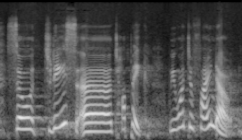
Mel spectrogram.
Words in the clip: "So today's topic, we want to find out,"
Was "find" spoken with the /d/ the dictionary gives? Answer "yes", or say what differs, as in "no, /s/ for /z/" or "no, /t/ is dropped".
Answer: yes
